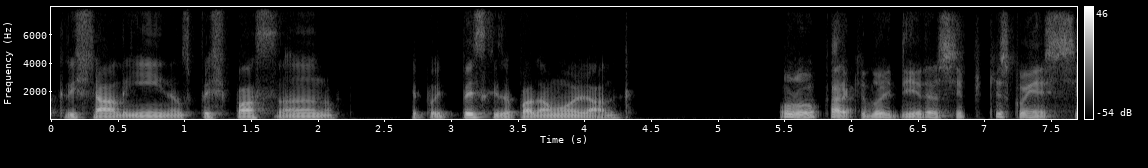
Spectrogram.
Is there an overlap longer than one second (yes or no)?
no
